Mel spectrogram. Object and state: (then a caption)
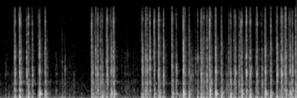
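Plastic mechanical keyboard. Both hands type with their fingertips on a compact mechanical keyboard with plastic keycaps. Quick bursts of short, dry, low clacks come with brief pauses between them. Each keystroke cuts off almost at once.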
